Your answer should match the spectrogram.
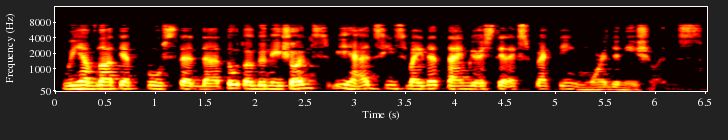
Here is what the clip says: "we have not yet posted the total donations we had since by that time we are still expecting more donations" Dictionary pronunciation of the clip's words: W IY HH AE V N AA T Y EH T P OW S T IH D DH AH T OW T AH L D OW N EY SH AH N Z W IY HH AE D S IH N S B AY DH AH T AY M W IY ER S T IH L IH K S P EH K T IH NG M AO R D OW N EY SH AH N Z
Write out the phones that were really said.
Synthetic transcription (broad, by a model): W IY HH AE V N AA T Y EH T P OW S T IH D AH T OW T AH L D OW N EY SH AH N S W IY HH AE D S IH N S B AY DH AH T AY M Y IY ER S T IH L IH K S P EH K T IH NG M AO R D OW N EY SH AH N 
